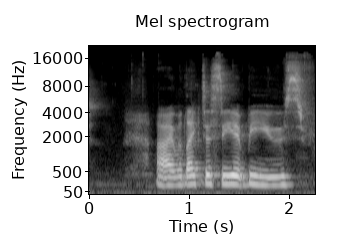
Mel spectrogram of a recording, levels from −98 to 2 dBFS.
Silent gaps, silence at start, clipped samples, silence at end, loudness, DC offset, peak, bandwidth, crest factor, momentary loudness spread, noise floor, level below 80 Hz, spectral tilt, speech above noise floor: none; 0 s; under 0.1%; 0.1 s; -26 LUFS; under 0.1%; -12 dBFS; 18 kHz; 16 dB; 6 LU; -55 dBFS; -66 dBFS; -4 dB/octave; 30 dB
